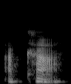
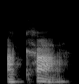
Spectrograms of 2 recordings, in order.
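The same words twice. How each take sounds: First: The consonant is a hard stop sound. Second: The same.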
